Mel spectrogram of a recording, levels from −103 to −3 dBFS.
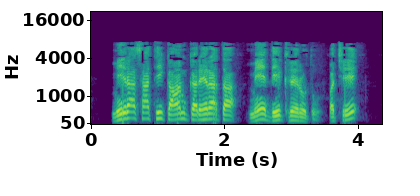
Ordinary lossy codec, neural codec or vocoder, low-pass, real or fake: MP3, 32 kbps; none; 7.2 kHz; real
